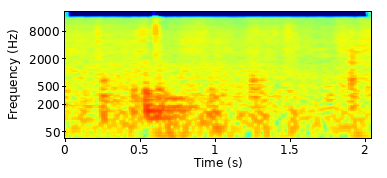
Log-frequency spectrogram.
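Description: Car driving, a steady rumble of engine and road noise, with a short voice sound about half a second in.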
